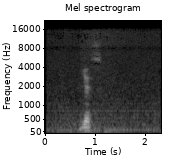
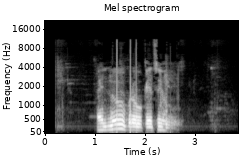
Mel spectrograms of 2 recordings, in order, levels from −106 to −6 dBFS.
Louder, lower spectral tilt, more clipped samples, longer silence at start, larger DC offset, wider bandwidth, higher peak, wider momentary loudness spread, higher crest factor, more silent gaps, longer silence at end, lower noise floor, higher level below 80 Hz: second, -46 LUFS vs -12 LUFS; second, -5.5 dB/octave vs -8.5 dB/octave; neither; second, 0.25 s vs 1.05 s; neither; first, 16.5 kHz vs 11 kHz; second, -26 dBFS vs 0 dBFS; first, 22 LU vs 9 LU; first, 24 dB vs 14 dB; neither; second, 0 s vs 1.25 s; second, -67 dBFS vs -73 dBFS; second, -74 dBFS vs -48 dBFS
